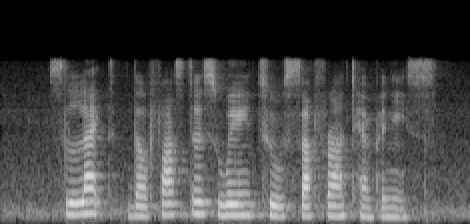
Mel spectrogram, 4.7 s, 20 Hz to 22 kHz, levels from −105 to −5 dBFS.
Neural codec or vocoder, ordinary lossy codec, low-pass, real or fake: none; Opus, 64 kbps; 7.2 kHz; real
